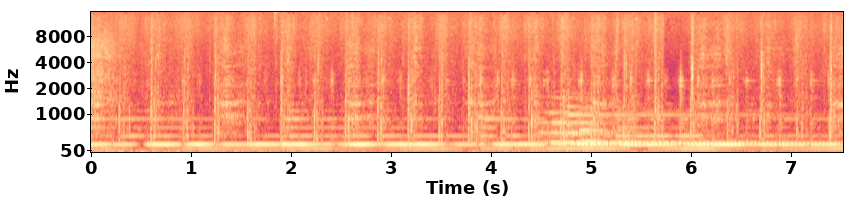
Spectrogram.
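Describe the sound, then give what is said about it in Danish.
Quick, evenly spaced footsteps of a group of people pound along at a running pace as they run out of the World Wildlife Fund offices empty-handed, steady, over a continuous low droning hum. No one speaks. “Og der løber gravergruppen så på vej ud fra Verdensnaturfonden med tomme hænder og et stort falsk grin malet på vores ansigt.”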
